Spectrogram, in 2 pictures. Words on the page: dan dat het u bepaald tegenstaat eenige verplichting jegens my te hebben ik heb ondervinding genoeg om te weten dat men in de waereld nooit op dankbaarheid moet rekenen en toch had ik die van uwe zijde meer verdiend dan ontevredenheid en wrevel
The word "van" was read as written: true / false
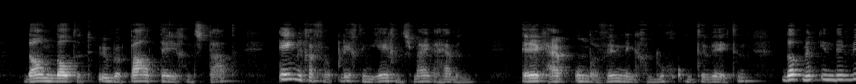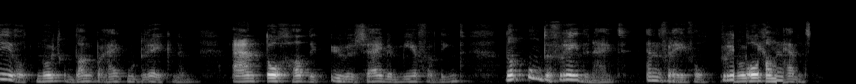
false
